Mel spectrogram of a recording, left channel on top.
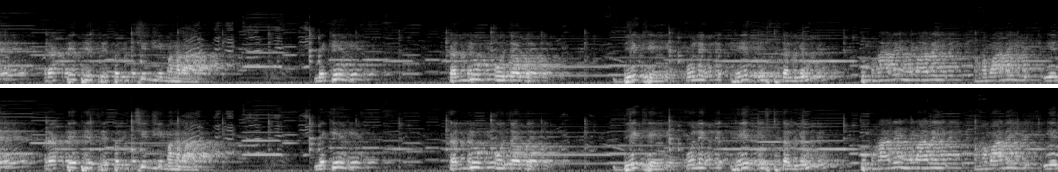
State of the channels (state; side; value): normal; both; correlation 0.34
